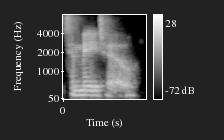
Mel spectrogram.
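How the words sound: The middle vowel is an 'ay' sound. "And ours is tomato"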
